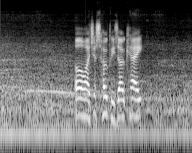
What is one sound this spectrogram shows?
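Motorcycle engines roar past at high speed.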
